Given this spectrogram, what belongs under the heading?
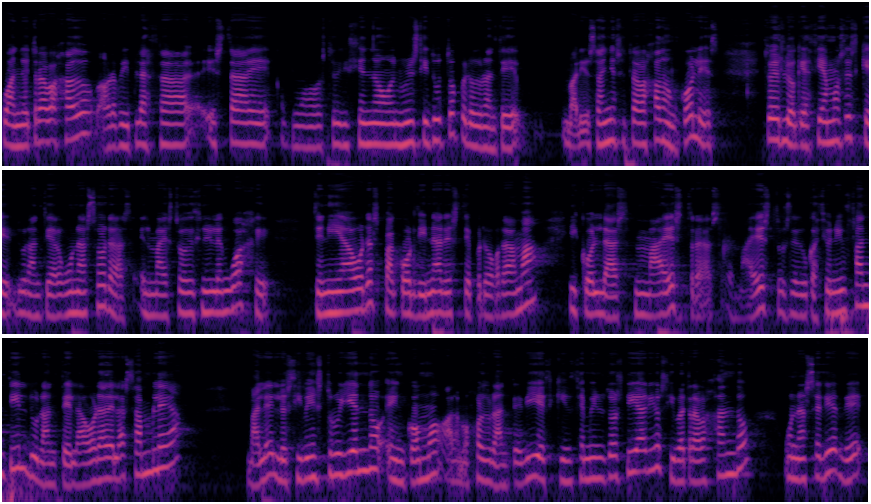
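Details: Adult woman speaking Spanish; ordinary speech.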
